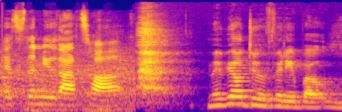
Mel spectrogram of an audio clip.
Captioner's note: sighing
